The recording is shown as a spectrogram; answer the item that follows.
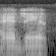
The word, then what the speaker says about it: Hanjin: So I never pronounced this company properly. So is it Hanjin? Yeah, Hanjin.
